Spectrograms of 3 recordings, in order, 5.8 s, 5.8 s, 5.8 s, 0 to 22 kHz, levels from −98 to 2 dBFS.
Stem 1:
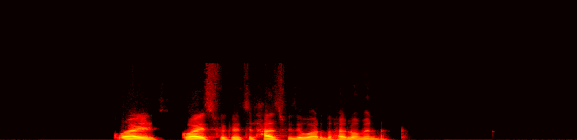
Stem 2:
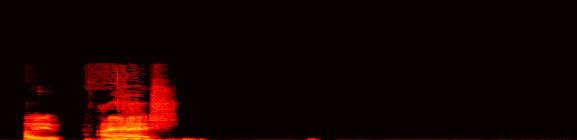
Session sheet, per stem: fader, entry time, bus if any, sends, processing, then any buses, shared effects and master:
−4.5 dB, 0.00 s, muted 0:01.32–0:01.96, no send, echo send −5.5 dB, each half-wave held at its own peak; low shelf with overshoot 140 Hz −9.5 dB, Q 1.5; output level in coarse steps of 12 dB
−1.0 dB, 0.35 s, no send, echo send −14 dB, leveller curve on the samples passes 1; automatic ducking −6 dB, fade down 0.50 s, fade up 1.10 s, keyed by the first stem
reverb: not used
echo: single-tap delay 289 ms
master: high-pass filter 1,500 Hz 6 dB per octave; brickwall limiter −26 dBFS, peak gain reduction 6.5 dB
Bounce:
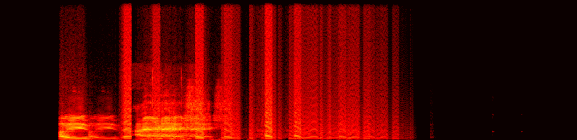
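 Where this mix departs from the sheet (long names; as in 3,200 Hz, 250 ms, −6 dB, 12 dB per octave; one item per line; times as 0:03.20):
stem 2 −1.0 dB → +6.0 dB
master: missing brickwall limiter −26 dBFS, peak gain reduction 6.5 dB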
